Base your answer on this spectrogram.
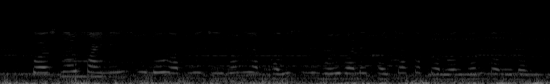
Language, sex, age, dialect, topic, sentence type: Bhojpuri, female, 18-24, Western, banking, statement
